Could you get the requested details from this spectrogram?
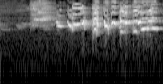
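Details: Kacer, or Oriental magpie-robin, singing a lure song meant to excite other birds: fast, jumbled whistles and chattering trills, bright and high, delivered in quick bursts without pause, with no other sounds.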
